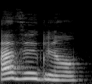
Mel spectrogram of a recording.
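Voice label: "aveuglant", French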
